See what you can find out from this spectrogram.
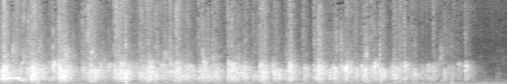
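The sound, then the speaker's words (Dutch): Audience applause for a panel and a band, lively, dense clapping at a steady level that stops abruptly near the end. “So Lisby, come on, won't we give them a hand? Laten we een applaus geven.”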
